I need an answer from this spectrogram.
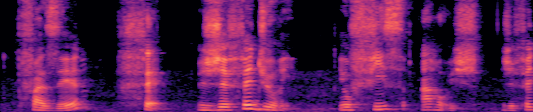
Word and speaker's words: riz: J'ai fait du riz. Eu fiz arroz. J'ai fait du riz. Arroz, né? O Z no final não se pronuncia.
